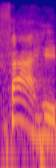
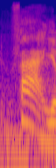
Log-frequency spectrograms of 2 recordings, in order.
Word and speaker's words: Fahey: pat fahey i'm i forgot that this is an irish name it's pronounced fahey not like i said you're an irishman right pat right fahey let's all say together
